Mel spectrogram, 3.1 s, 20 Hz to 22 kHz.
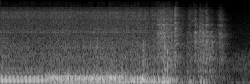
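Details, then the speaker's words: Suzuki GS550 four-cylinder cafe racer, carburetors not yet synchronized or rejetted, fitted with individual pod air filters: runs unevenly on choke and dies when choke is switched off, won't idle; lean condition, pods letting in too much air. "So whenever you want to switch the choke off, it kind of dies. It's starving itself of something. So because we've changed the air filter to using individual pods now, it's sucking in too much air."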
